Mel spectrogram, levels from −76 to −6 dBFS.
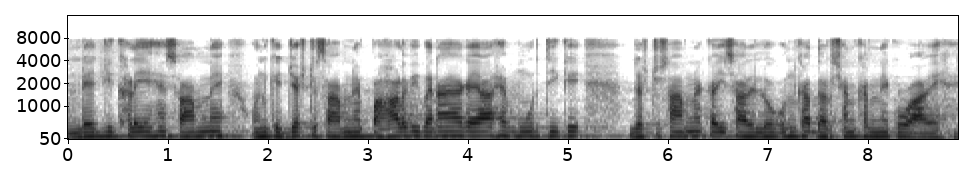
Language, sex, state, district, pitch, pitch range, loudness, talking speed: Hindi, male, Bihar, Sitamarhi, 125 Hz, 120-130 Hz, -17 LUFS, 175 wpm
